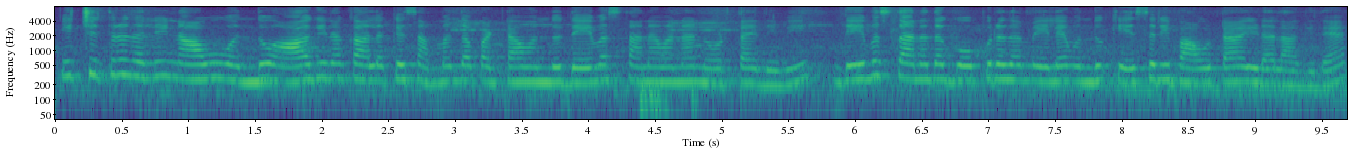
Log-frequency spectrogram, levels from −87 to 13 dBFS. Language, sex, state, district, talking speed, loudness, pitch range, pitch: Kannada, female, Karnataka, Bellary, 120 wpm, -22 LUFS, 230-265 Hz, 245 Hz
